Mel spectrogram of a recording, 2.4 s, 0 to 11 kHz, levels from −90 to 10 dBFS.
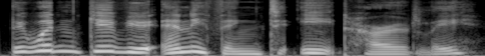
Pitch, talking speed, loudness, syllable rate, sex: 215 Hz, 200 wpm, -17 LUFS, 5.1 syllables/s, female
